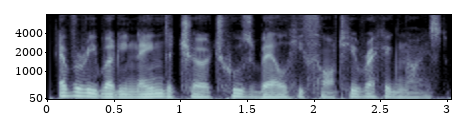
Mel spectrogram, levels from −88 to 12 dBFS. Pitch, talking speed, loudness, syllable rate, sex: 95 Hz, 200 wpm, -16 LUFS, 6.7 syllables/s, male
